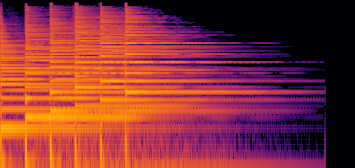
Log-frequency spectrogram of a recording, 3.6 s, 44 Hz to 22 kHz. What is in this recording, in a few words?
D-Major 7th G; DM7/G arpeggiated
